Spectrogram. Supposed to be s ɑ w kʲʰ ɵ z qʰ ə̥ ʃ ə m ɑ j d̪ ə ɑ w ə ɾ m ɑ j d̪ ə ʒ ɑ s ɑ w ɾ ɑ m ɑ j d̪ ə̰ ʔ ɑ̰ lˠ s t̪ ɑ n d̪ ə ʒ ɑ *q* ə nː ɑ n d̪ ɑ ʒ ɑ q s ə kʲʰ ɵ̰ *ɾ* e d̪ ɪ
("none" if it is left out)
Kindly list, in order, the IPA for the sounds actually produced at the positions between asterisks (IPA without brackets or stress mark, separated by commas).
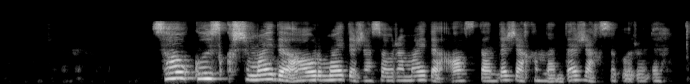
q, ɾ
